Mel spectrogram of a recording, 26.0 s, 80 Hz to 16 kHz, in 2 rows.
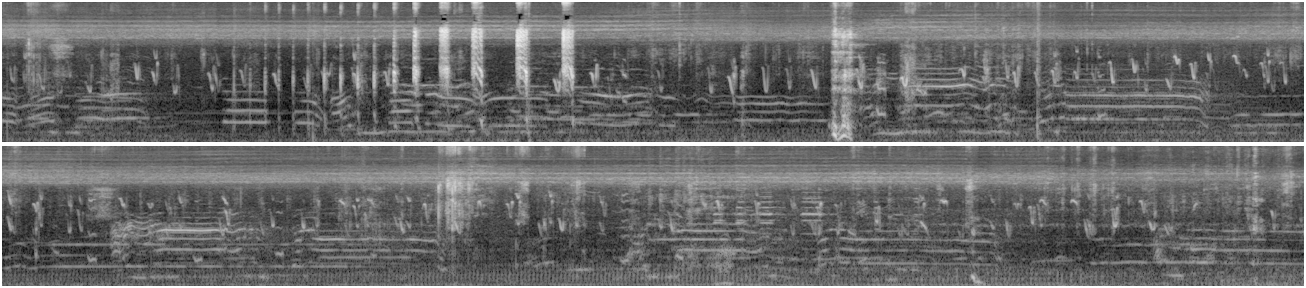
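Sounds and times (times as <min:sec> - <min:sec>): chicks chirping: 0:00.0 - 0:26.0.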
